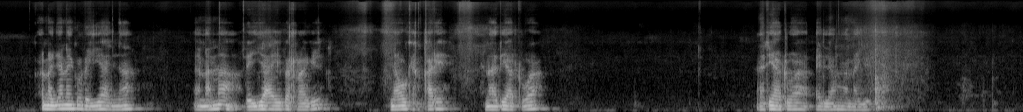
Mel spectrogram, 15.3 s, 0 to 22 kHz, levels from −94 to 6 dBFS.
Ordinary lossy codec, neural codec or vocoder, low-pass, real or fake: none; codec, 44.1 kHz, 7.8 kbps, DAC; none; fake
